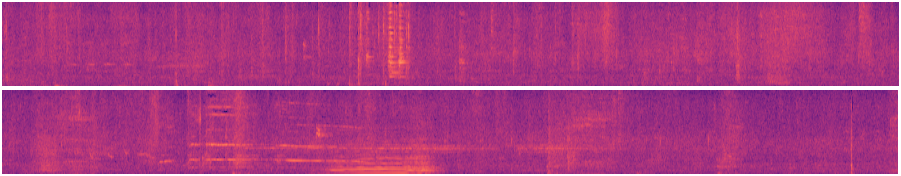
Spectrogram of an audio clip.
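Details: At a dairy farm in Bhangura, Pabna, Bangladesh, a bull for sale lets out one loud, rich moo of just over a second near the end, following a long stretch of quiet rural noise with scattered clicks and faint bird calls.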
